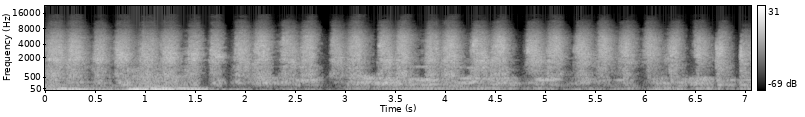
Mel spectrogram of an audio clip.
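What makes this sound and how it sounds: A small wooden-handled brush is rubbed in quick back-and-forth strokes, about four per second, across the side of a hollow, empty black suede leather ankle boot. Each stroke gives a bright, dry, hissing scrape with short gaps between, over a steady low rumble underneath.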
